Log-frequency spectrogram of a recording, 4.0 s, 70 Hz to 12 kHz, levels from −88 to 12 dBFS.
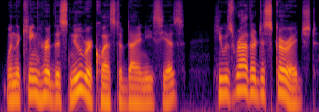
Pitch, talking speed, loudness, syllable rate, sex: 135 Hz, 195 wpm, -17 LUFS, 5.6 syllables/s, male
